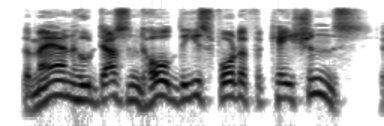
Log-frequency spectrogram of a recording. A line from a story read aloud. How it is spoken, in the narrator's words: Hitler shouted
